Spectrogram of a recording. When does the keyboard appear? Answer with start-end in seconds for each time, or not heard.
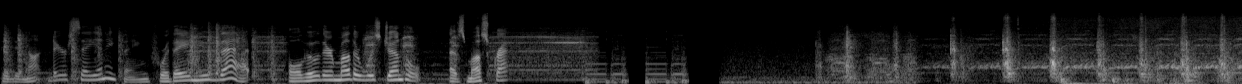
not heard.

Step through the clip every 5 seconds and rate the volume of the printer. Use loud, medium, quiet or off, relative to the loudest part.
quiet, medium, loud.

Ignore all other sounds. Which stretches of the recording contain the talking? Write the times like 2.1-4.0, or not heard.
0.0-5.1.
